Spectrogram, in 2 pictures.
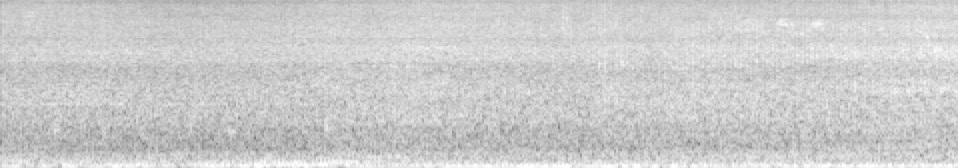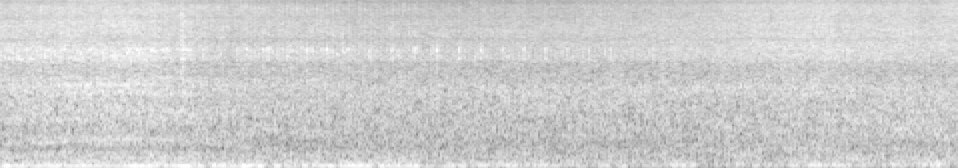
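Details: Steady low rumble of passing vehicle traffic and engine noise, with no animal sound heard.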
